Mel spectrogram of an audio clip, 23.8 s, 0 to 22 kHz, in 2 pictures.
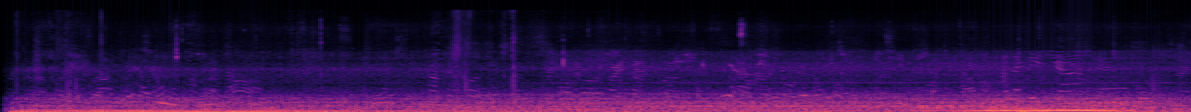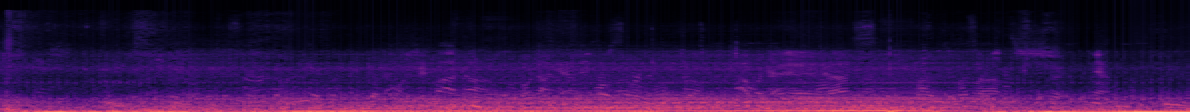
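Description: Inside a 2003 Mercedes-Benz 814D bus on the move: its four-cylinder diesel engine and road noise make a steady low rumble, which swells louder briefly about halfway through.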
